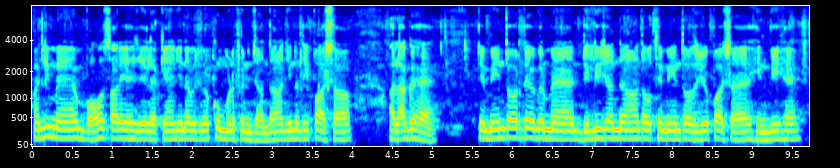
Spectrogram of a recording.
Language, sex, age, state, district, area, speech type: Punjabi, male, 30-45, Punjab, Mohali, rural, spontaneous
